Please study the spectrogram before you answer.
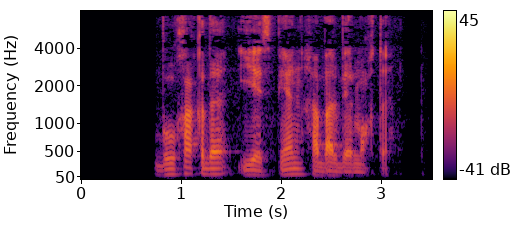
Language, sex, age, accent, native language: Uzbek, male, 18-24, Jizzax, Uzbek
